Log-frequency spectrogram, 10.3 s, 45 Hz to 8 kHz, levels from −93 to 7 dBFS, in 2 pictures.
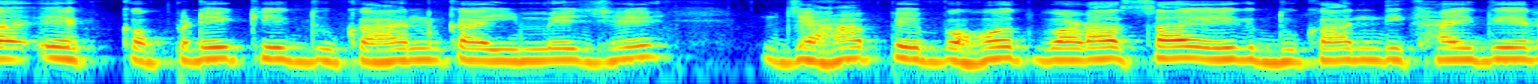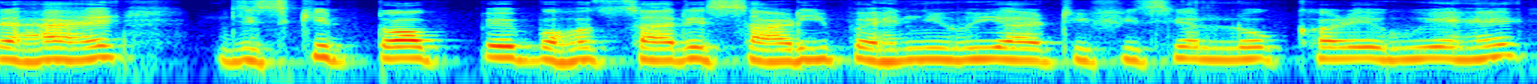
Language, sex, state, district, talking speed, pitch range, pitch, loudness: Hindi, male, Bihar, Jamui, 180 wpm, 195-220 Hz, 205 Hz, -19 LUFS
